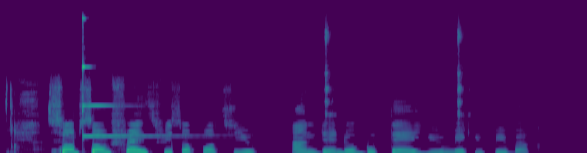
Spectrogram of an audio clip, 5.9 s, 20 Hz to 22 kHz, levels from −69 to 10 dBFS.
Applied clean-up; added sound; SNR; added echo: neural mask model RNNoise.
